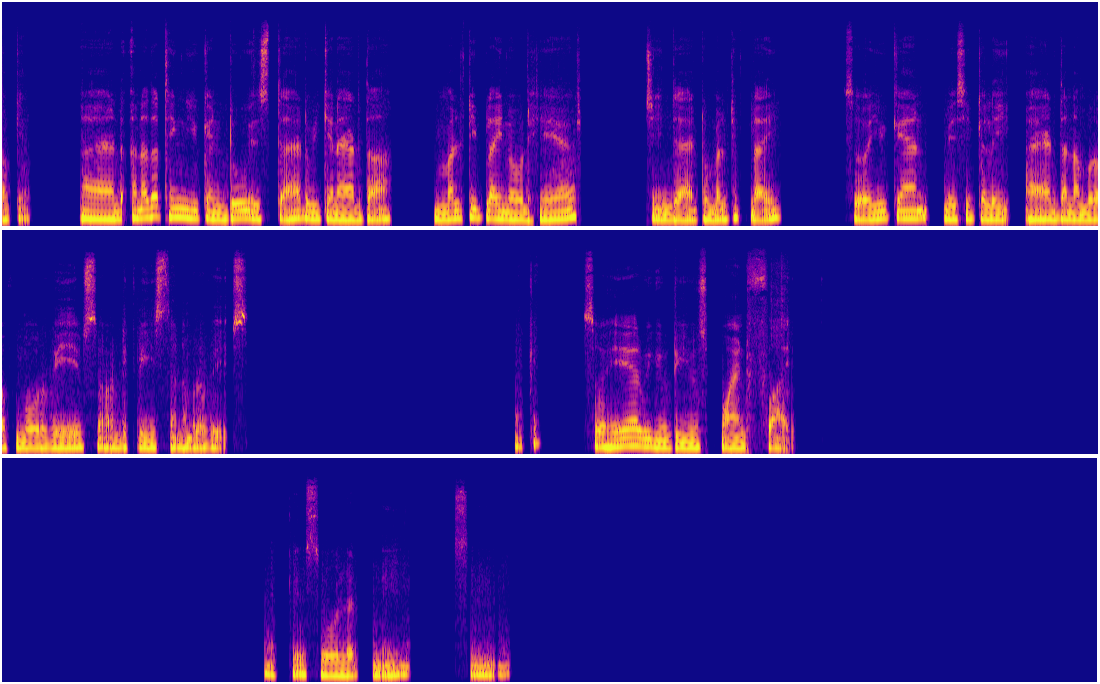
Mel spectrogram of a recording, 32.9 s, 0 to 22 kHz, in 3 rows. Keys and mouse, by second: 0.3 middle click, 2.3 click, 2.7 shift+d, 4.0 x, 4.5 drag, 4.9 click, 5.3 shift+d, 7.9 click, 8.9-16.4 shift+drag, 17.5-18.6 drag, 19.2 space, 19.8 click, 21.2 click, 23.3 space, 23.5 click, 25.8-28.1 drag, 28.5-31.6 drag, 32.1-32.8 drag.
